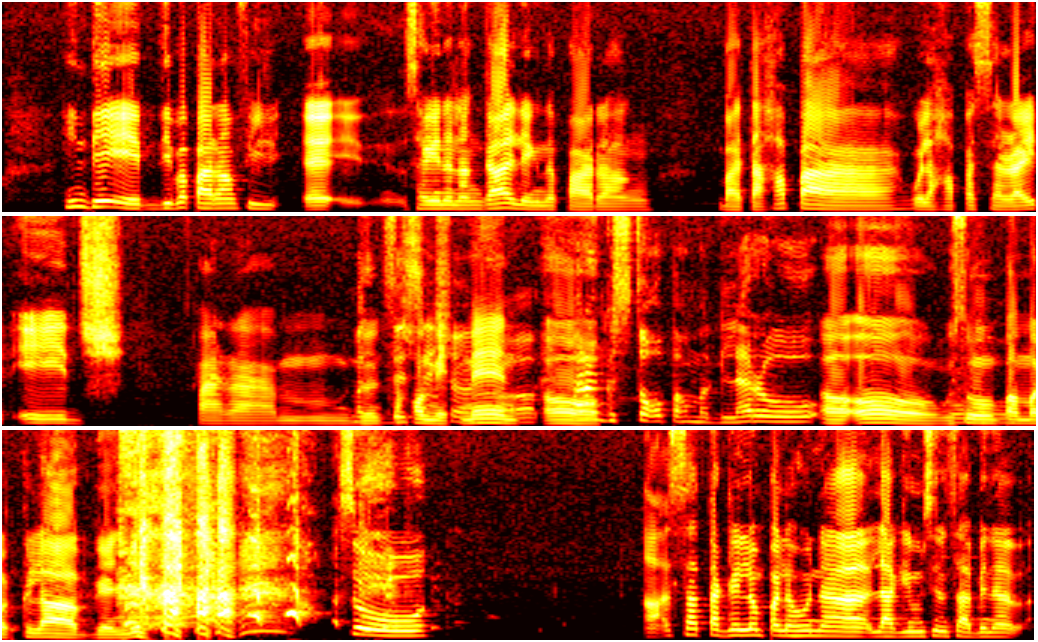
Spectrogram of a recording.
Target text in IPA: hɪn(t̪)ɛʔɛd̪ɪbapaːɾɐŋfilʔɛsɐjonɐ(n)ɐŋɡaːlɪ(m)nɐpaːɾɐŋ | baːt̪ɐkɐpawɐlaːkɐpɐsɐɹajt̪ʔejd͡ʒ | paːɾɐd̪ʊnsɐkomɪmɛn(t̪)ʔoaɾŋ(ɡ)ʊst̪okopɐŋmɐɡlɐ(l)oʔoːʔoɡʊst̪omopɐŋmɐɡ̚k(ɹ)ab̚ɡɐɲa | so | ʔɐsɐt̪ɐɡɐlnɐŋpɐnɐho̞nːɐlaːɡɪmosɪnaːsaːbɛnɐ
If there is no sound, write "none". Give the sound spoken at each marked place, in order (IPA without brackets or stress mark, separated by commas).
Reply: d̪, n, ŋ, t̪, ɡ, ɾ, l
